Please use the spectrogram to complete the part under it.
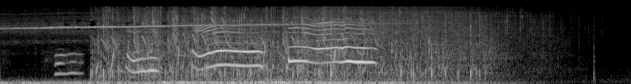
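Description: Popcorn pops rapidly in a pot.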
